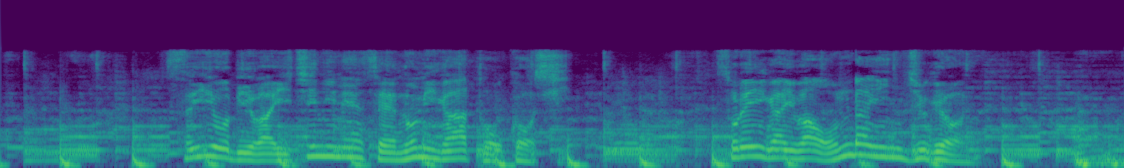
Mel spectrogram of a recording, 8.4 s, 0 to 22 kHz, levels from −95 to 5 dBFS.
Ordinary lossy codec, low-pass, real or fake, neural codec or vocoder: AAC, 48 kbps; 7.2 kHz; fake; codec, 16 kHz, 16 kbps, FreqCodec, smaller model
